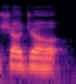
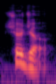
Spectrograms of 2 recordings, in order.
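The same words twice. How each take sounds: First: Both syllables are long, four beats in total. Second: Both syllables are short, two beats in total. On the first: "two beats on the first and two on the second" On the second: "So shoujo is two beats"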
